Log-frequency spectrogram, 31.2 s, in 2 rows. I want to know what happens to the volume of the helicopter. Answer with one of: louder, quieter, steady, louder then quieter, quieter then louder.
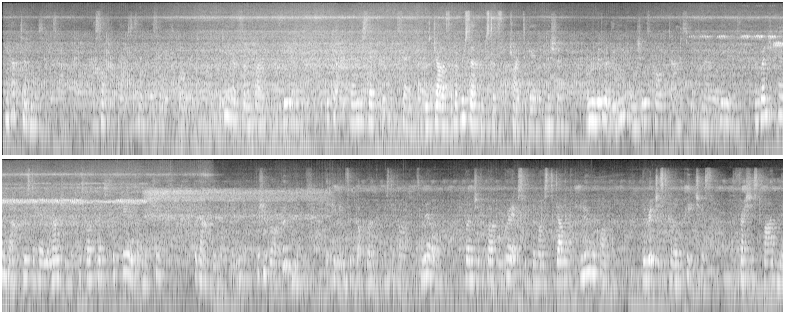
quieter.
